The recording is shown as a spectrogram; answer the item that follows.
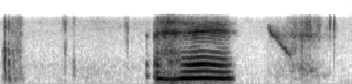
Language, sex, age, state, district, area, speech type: Santali, female, 18-30, West Bengal, Bankura, rural, conversation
